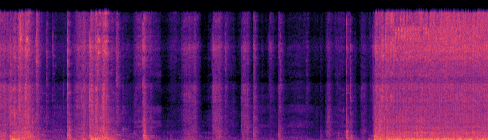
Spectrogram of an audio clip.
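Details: Snowblower at the first snowfall of the season, primer run, throttle on full, choke on: seven seconds of uneven cranking with weak coughs before it catches and settles into a steady run; hard cold start.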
